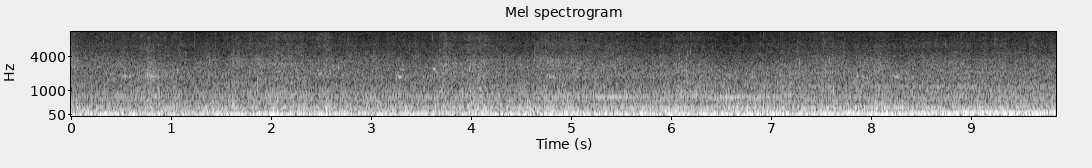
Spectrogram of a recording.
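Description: Steady low engine rumble at idle, with wind noise on the microphone; a steady low hum comes in about eight seconds in.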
